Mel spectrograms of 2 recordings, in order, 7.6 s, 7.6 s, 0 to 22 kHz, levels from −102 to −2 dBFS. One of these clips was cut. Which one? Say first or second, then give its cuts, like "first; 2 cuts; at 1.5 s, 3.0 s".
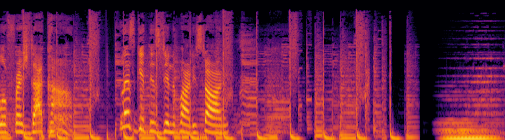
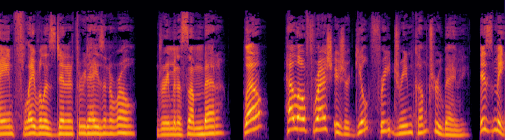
first; 1 cut; at 6.3 s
